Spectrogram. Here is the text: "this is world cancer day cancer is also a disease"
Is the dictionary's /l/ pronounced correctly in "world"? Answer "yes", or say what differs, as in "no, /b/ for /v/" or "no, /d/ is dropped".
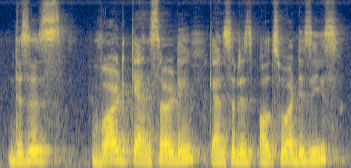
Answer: no, /l/ is dropped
